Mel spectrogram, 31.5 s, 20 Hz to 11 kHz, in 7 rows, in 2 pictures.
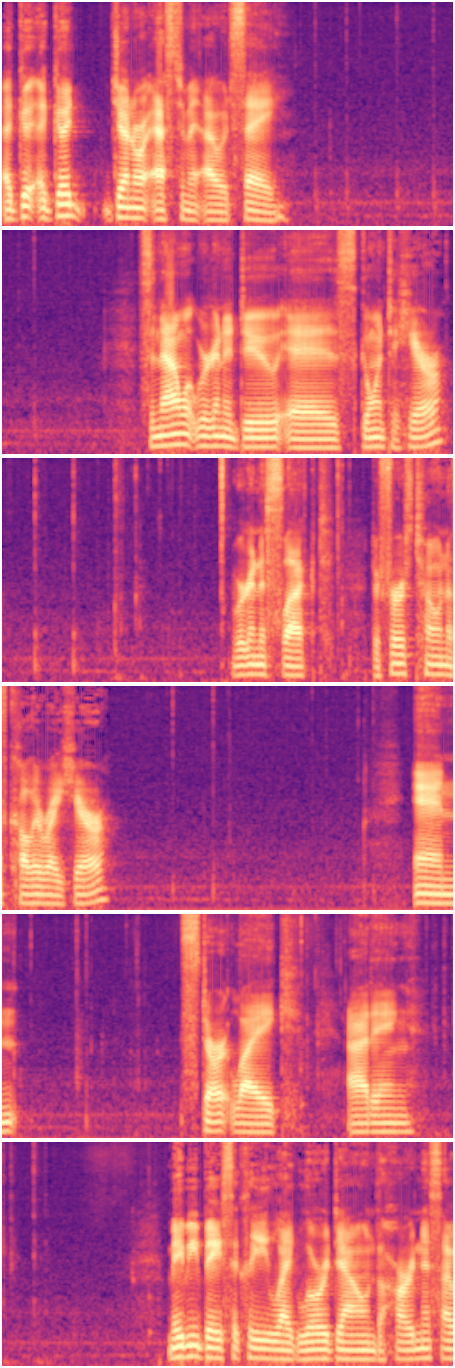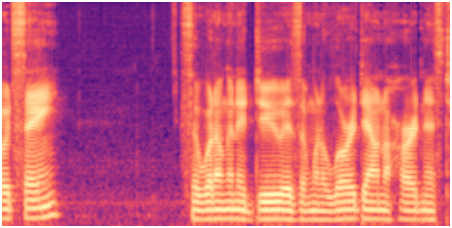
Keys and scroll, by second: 18.1 alt+space.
